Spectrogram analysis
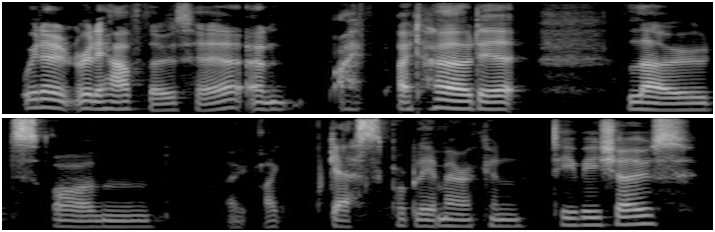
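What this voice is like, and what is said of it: Posh British accent. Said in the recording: “Sounds really weird in a British accent ... Sounds very, very posh when you say it.”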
